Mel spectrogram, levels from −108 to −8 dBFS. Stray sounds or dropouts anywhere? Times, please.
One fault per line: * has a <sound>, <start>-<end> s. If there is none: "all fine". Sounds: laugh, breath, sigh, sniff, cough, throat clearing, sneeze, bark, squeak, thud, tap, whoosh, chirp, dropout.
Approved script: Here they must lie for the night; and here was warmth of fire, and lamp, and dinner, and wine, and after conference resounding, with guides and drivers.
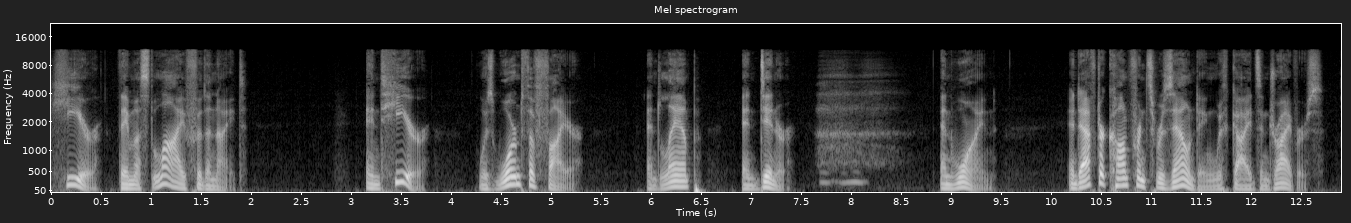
* has a sigh, 7.6-8.7 s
